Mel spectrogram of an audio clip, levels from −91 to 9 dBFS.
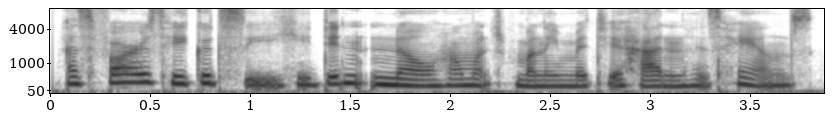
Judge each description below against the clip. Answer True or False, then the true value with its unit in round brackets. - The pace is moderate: False (265 wpm)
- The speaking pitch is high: True (195 Hz)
